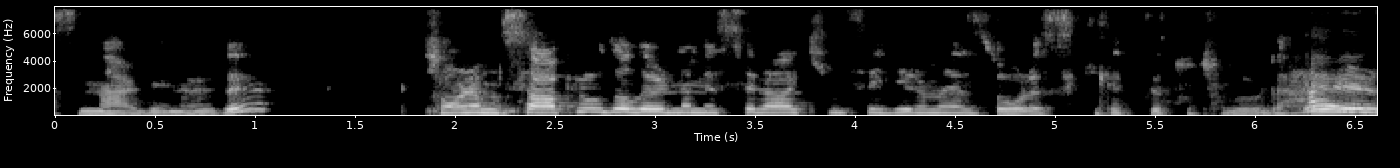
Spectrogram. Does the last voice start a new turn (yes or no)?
yes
